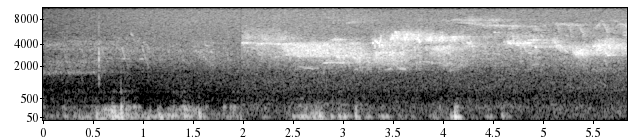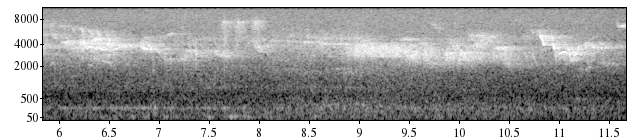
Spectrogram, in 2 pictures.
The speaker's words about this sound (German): dem ersten Buchfink. Und wir werden uns mal von Fink zu Fink hangeln und gucken, was wir aus diesem Richtmikrofon rausholen können, technisch.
